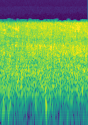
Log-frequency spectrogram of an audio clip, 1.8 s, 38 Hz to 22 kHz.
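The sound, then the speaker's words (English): A steady, dense roar of rushing water pours without pause, a broad hissing wash of two waterfalls, about 10 meters high, joining and crashing into one stream up a short forest track near Santiago at dusk, loud with no voices. “I found a waterfall on my way home from work today.”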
